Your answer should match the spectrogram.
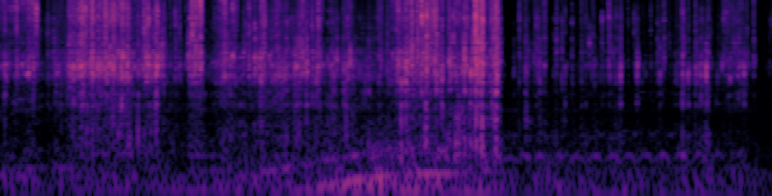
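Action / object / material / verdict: tap / paper wrapper around a sandwich / paper / none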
